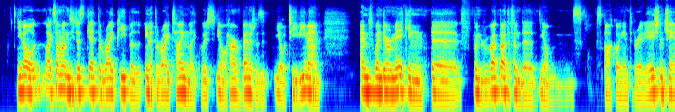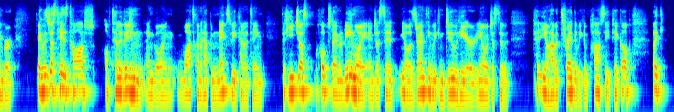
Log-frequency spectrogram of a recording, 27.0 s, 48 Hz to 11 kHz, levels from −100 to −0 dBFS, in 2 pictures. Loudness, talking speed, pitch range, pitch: -27 LUFS, 220 wpm, 110-135 Hz, 125 Hz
